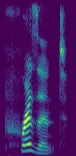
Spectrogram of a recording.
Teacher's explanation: If I say present, stress on the first syllable. It's a gift.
